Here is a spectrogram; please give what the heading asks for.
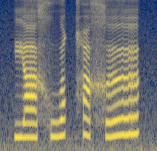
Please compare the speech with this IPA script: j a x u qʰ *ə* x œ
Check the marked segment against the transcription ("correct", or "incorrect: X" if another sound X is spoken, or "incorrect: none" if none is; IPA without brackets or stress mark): correct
